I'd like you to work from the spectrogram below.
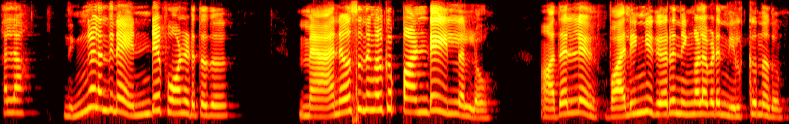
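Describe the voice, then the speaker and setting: A sharp-tongued ex-wife, voiced by a woman reader, mocking and dismissive. High-pitched, on a dull, lo-fi recording. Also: lively intonation, normal speed.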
